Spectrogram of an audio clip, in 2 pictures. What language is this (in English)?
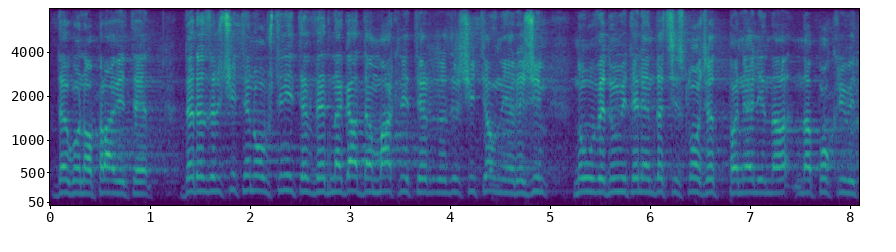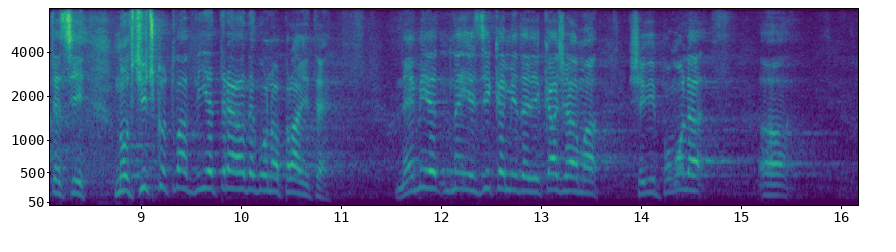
Bulgarian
